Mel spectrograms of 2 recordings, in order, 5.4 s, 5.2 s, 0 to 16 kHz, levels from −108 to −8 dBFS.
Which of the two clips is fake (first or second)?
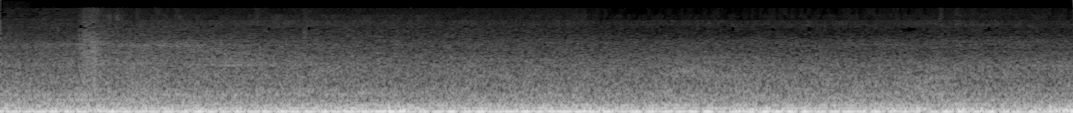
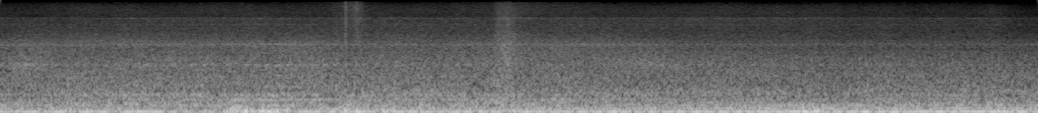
second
